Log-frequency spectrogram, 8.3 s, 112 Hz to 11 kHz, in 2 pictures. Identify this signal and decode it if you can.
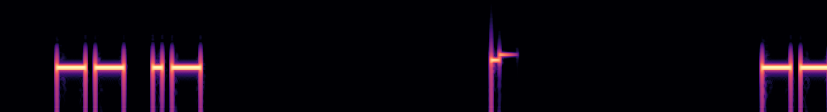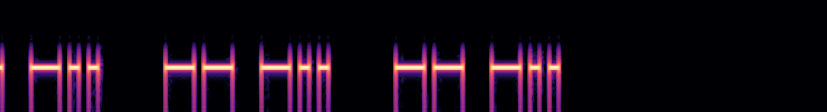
Morse code, heard as a keyed tone, about 25 wpm, 700 Hz. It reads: MA MD MD MD
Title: US States Repeated 3x 25wpm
